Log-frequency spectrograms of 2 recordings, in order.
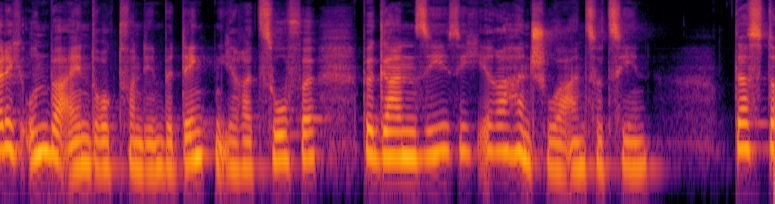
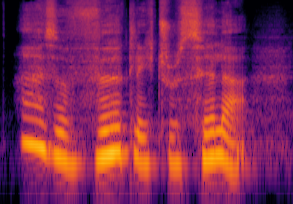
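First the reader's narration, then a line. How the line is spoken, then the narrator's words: Sighing. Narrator (German): seufzte Beatrice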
